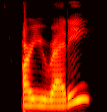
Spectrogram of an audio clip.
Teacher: when a native speaker asks a yes or no question like, Are you ready? the pitch of their voice goes up at the end.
